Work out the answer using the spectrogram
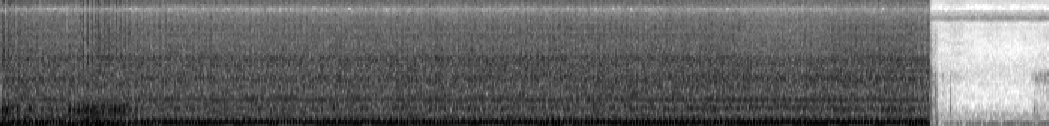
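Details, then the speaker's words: Lawn mower single-cylinder engine after a replacement carburetor kit, fresh fuel and a rigged choke linkage: a steady, even chug with a smooth idle and no misses or surging until shut-off; running normally. "We'll see how long it lasts, but the mower is running fine."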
